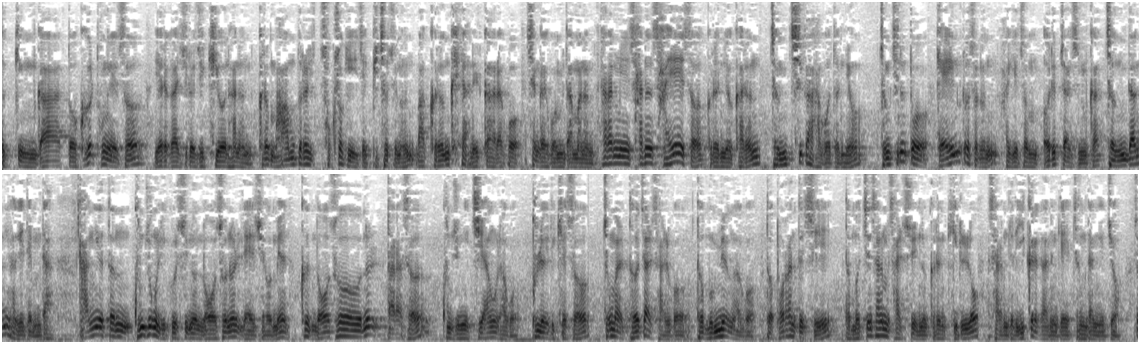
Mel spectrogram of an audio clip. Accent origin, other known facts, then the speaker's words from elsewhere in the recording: North Korea; now in South Korea; 이제 언제 10년도 안 되는 그런 우리 북에서 온 사람이 통일당이라고 하는 것을 만들겠다.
